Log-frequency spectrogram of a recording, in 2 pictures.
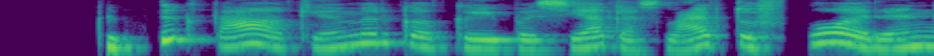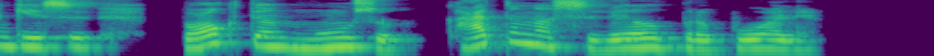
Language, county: Lithuanian, Vilnius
